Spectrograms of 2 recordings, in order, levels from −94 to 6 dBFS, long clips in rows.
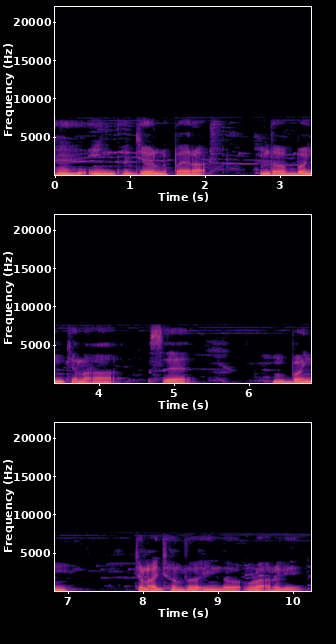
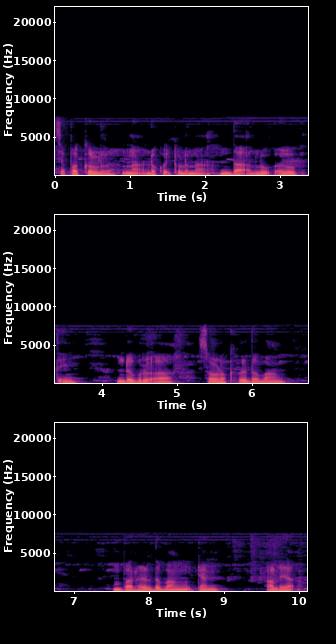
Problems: background sounds at intervals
